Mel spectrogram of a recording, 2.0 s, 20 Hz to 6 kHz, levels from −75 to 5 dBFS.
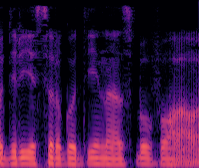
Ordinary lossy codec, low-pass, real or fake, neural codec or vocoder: MP3, 24 kbps; 5.4 kHz; fake; codec, 16 kHz, 0.9 kbps, LongCat-Audio-Codec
